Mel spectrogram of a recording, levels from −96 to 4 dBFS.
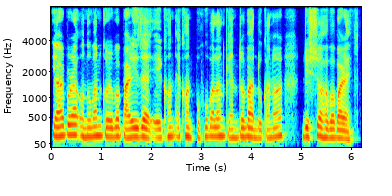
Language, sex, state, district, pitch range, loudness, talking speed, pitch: Assamese, male, Assam, Hailakandi, 135-155 Hz, -17 LUFS, 145 wpm, 150 Hz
